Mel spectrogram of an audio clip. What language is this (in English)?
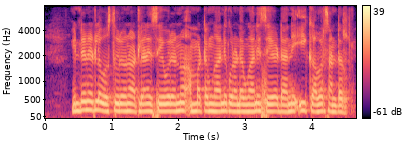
Telugu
